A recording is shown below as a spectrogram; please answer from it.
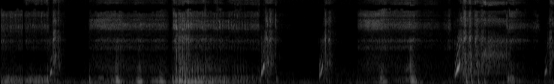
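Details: Sleeping dog snoring loudly, a snore said to sound like one seen only in cartoons; low rumbling breaths in uneven bursts with brief rising squeaky whistles on several exhales, indoors.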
